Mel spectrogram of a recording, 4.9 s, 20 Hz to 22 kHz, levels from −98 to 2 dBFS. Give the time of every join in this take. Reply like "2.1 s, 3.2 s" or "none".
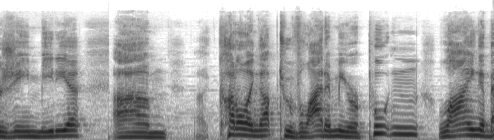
1.0 s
